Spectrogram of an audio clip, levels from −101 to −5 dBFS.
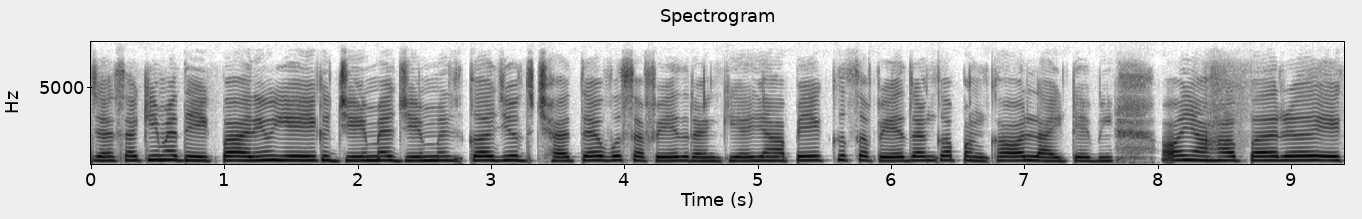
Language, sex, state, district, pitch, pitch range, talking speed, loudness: Hindi, female, Chhattisgarh, Sukma, 265 Hz, 250-275 Hz, 230 wpm, -13 LUFS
